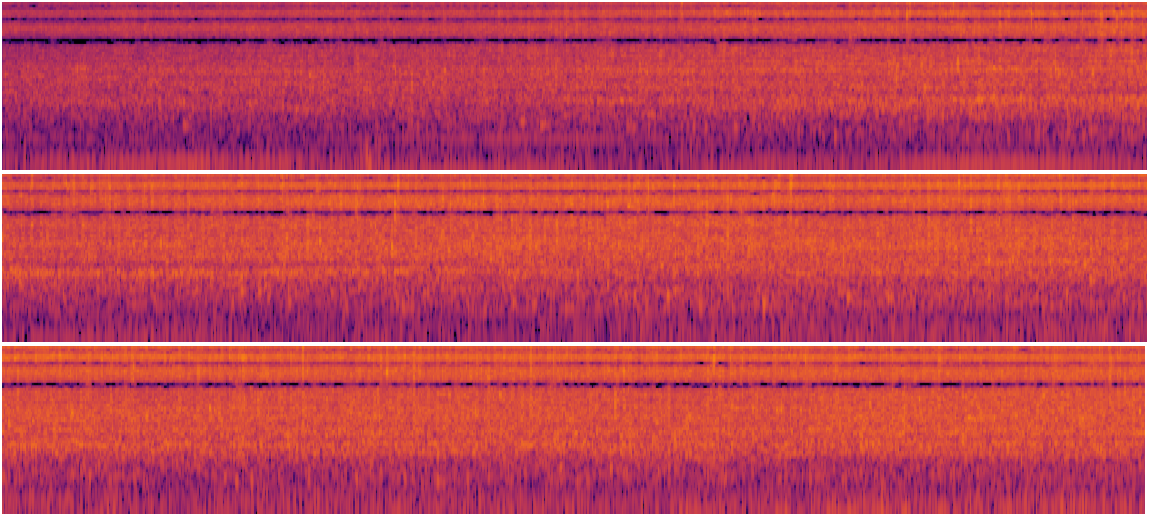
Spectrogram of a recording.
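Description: Water splashing steadily into a small backyard pond, growing louder over the first several seconds and then holding steady.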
